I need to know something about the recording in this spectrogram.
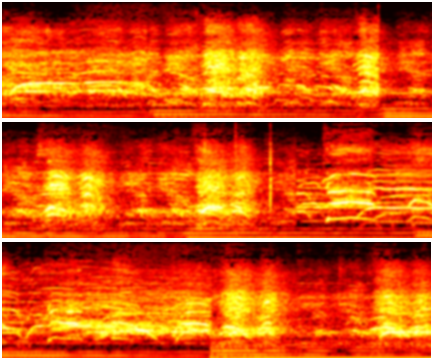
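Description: An audience cheering, whooping and shouting over dance music that has a heavy bass line changing note every couple of seconds.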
